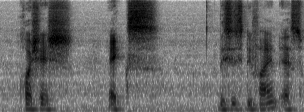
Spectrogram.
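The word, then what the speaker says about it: csch: defined we Define a hyperbolic cosecant function which is spelled as CS c h x KES X this is defined as 1 / sin x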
